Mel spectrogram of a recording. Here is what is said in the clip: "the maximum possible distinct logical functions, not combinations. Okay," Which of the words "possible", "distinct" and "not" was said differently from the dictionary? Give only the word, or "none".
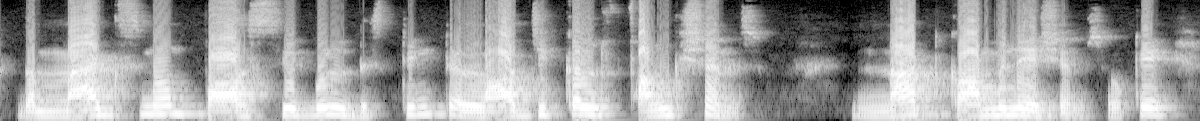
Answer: none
